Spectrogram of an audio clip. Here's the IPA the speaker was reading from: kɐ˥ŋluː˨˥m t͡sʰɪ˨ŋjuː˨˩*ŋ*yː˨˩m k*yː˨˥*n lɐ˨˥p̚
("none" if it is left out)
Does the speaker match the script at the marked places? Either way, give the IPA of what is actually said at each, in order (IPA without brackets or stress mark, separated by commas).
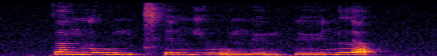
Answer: ŋ, yː˨˥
